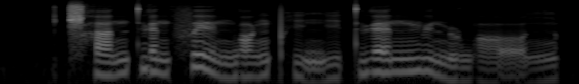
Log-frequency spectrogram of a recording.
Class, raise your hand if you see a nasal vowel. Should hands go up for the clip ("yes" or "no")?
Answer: no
